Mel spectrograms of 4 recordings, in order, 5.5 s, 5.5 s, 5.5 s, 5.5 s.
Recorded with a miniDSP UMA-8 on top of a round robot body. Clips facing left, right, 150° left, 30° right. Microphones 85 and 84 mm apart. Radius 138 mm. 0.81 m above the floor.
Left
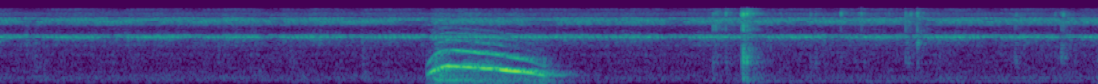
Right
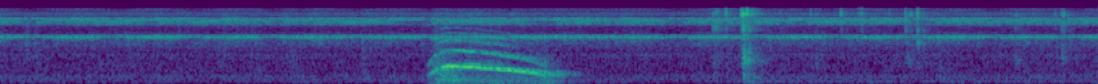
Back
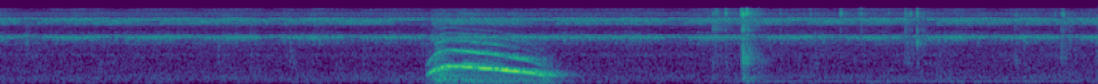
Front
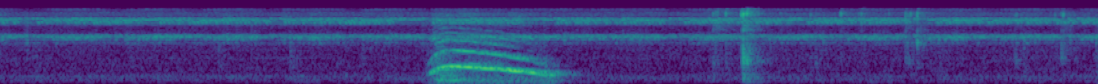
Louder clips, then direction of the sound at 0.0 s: Even, back 1 dB; 170° right.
